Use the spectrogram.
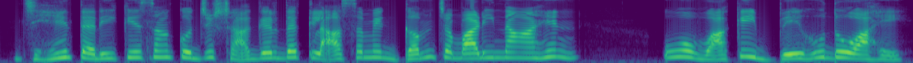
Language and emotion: Sindhi, disgusted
